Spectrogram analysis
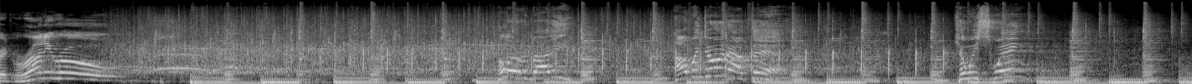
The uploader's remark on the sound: Live at the South Point Casino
